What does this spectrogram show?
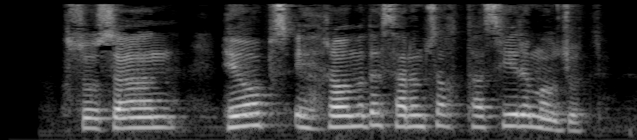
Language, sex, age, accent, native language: Uzbek, male, 18-24, Samarqand, Uzbek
